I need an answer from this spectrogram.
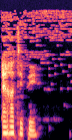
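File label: "RATP", pronunciation, French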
